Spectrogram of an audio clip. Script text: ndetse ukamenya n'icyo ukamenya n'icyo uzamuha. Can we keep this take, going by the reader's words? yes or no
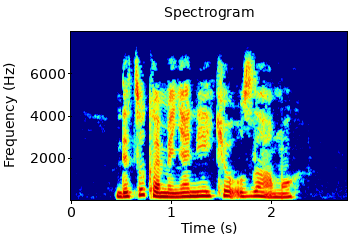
no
